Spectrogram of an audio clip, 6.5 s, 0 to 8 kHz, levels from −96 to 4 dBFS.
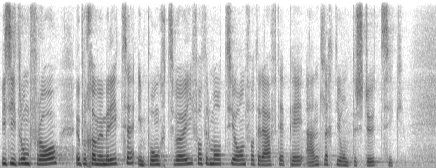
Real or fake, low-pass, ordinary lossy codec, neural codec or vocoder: real; none; none; none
